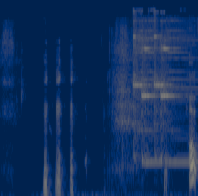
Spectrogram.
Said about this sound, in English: Doorbell rang. Hello? No one's here, just a package.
